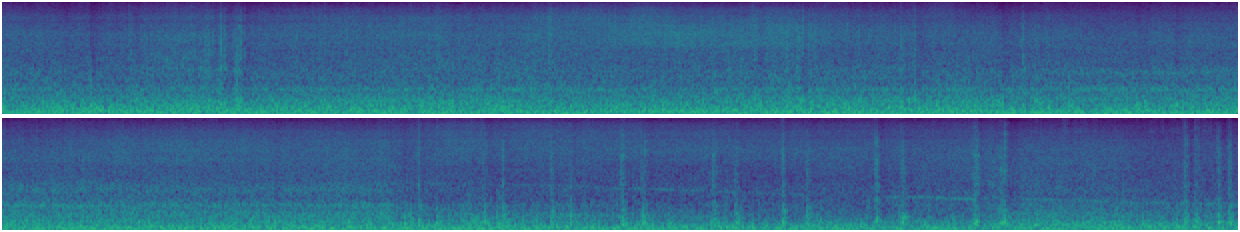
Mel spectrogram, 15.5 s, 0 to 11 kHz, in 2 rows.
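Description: Max 4 Pro hub-motor electric skateboard rolling over city asphalt at speed: steady wheel rumble and wind buffeting the board-mounted microphone. In the second half a faint whine slowly falls in pitch, and near the end there are a few sharp knocks from bumps in the road.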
